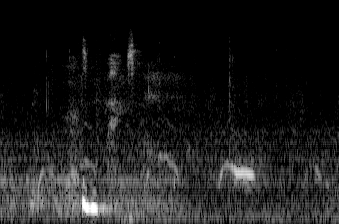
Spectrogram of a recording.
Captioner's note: bird squeaks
